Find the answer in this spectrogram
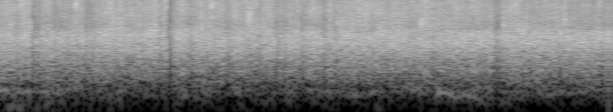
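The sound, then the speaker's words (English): An audience applauds steadily, a dense, even wash of clapping that stays loud and constant throughout without any voices standing out. “And also, well deserved a round of applause.”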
